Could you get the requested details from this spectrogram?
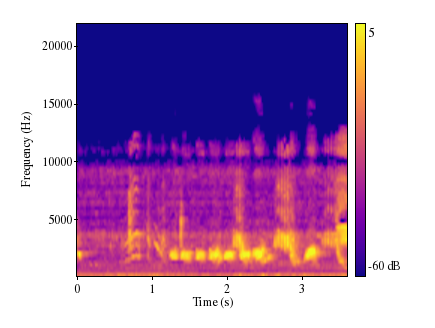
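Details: Hwamei singing in a contest while moulting: after a quiet start, a string of short, steady whistled notes builds into louder, higher, slurred phrases.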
